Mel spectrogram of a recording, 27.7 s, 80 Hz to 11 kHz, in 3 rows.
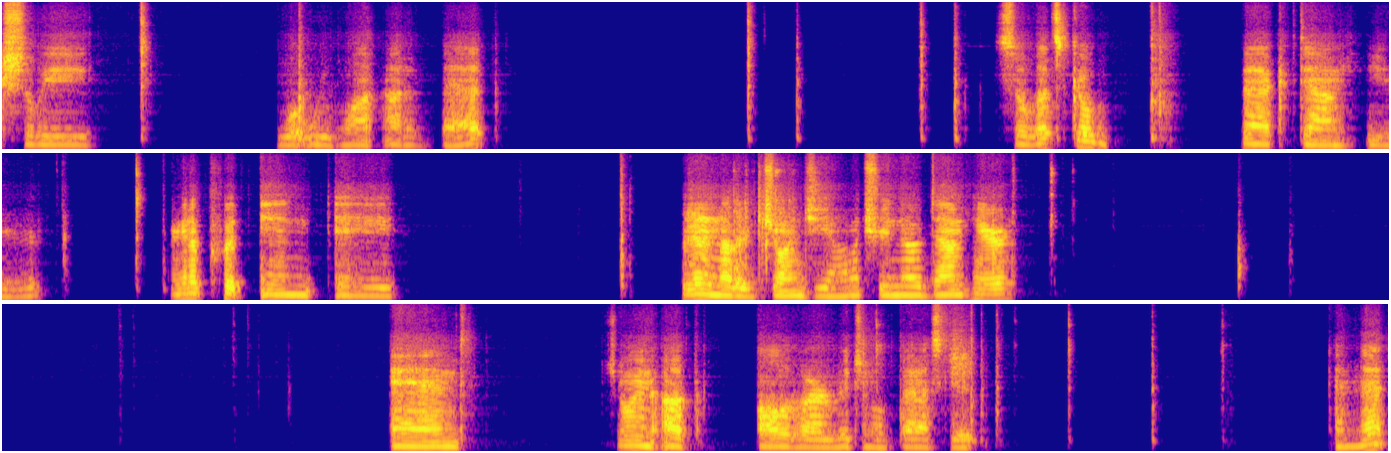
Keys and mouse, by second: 13.4 F3, 20.2-21.5 drag, 21.5-25.2 middle drag, 25.2-27.7 drag.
